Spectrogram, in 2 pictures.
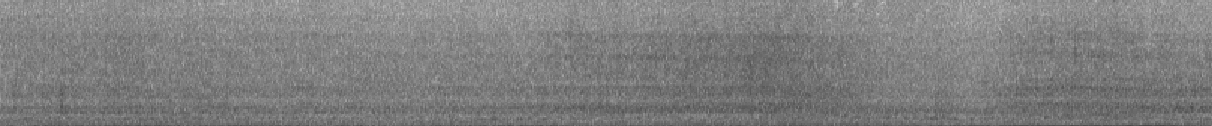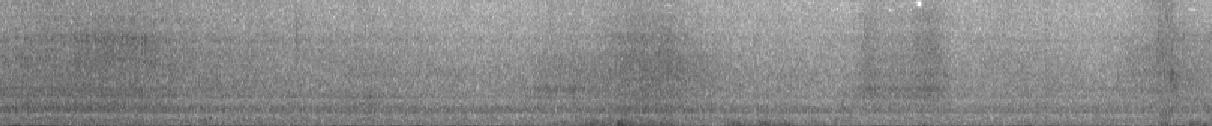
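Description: Outdoor city street noise with wind on the microphone, a low rumble that swells about halfway through and then eases.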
